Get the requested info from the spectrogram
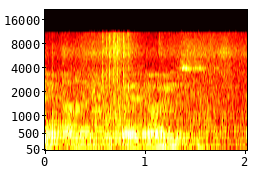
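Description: A man speaking off-microphone, his words indistinct.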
